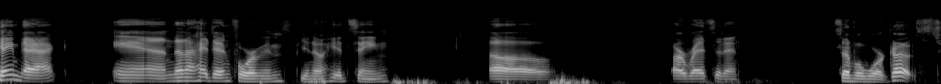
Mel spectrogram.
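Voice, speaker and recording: With a Southern US accent, a man at a fairly high pitch speaks very slowly, leaving long, frequent pauses. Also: ordinary pitch variation. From Tennessee, Chattanooga. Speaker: storyteller and psychic. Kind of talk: ghost storytelling. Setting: outdoors in a cemetery. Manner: casual with many fillers.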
